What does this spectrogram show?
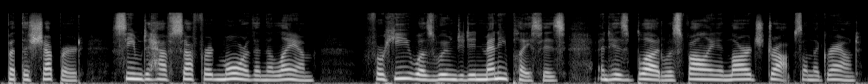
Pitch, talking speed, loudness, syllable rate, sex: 220 Hz, 200 wpm, -17 LUFS, 5.1 syllables/s, female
